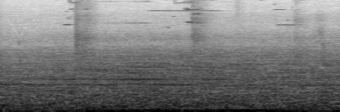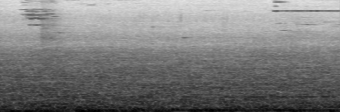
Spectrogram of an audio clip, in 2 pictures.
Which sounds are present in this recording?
medium-sounding engine, car horn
